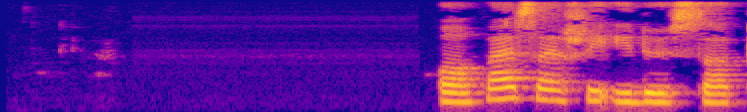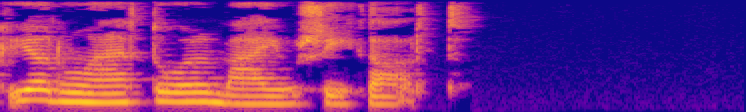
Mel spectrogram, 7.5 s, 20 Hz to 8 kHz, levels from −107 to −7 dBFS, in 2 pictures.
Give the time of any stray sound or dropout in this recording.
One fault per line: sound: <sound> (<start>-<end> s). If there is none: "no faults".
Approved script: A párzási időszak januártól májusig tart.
no faults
